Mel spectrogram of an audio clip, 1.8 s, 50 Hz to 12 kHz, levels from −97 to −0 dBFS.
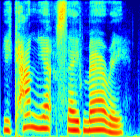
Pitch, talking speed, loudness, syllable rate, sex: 230 Hz, 170 wpm, -15 LUFS, 3.8 syllables/s, female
